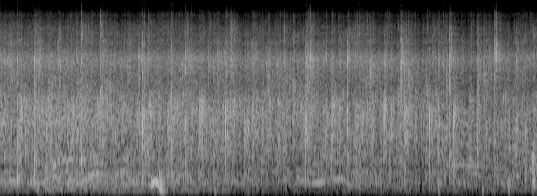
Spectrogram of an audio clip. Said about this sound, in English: come on, we're clapping for you, but I know you're here.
